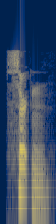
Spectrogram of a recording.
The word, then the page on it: certain: American English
